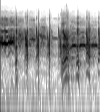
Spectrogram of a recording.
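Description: High-pitched laughter sound effect: a wavering squeal that breaks into short, stuttering giggles about a third of a second in.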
